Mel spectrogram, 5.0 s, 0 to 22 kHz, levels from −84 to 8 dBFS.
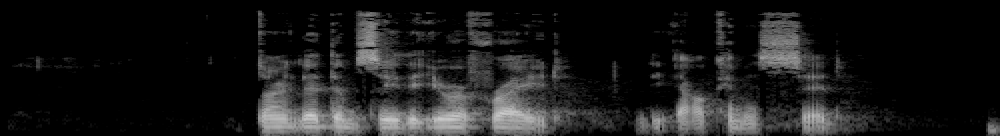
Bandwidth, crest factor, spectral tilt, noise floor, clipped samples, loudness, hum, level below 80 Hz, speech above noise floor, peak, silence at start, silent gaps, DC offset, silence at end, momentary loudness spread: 16.5 kHz; 20 dB; -4 dB/octave; -78 dBFS; under 0.1%; -20 LUFS; none; -60 dBFS; 57 dB; -4 dBFS; 1.3 s; none; under 0.1%; 0 s; 18 LU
